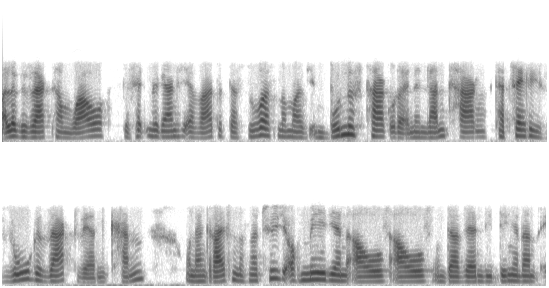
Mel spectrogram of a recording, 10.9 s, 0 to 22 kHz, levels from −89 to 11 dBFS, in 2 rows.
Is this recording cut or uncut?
cut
